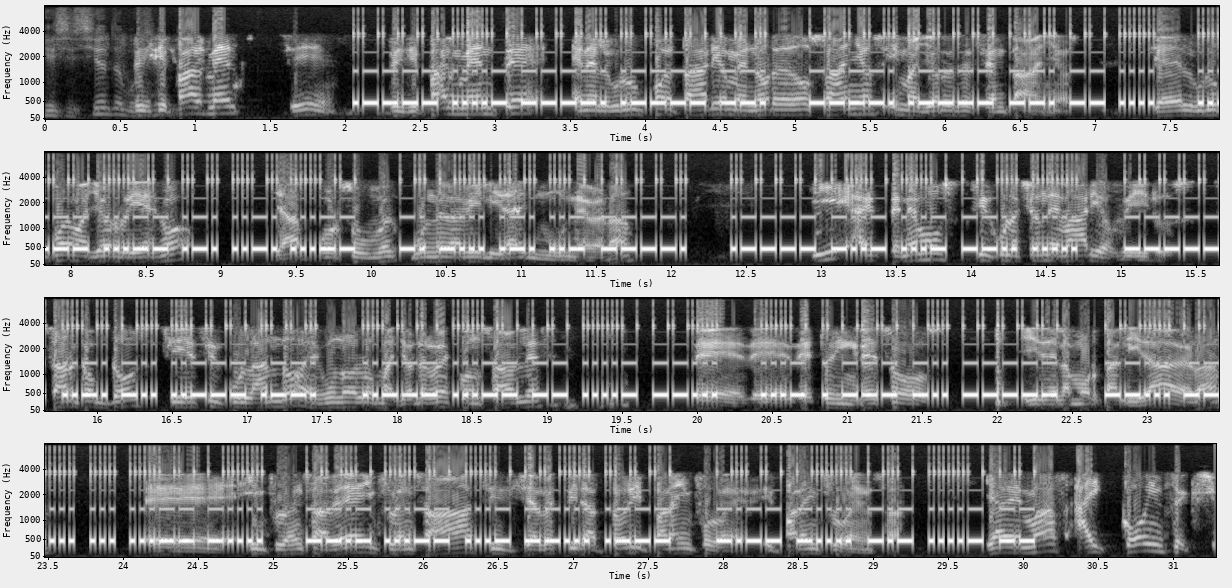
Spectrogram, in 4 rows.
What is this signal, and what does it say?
Morse code, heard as a keyed tone, hand-sent with a paddle, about 37 wpm, 450 Hz. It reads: 1491G 91GMH 33RF3 NBRU9 1XVZ5 0FD2P 23M47 VEOD0 77S36 Q3V7J Y6K4M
